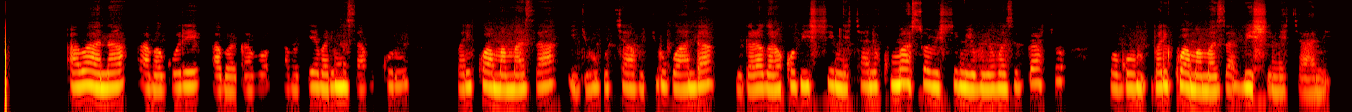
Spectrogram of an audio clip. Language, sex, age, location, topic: Kinyarwanda, female, 18-24, Kigali, health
